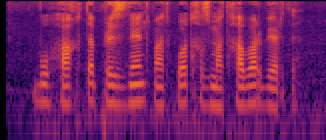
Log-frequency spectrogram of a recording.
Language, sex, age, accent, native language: Uzbek, male, 18-24, Samarqand, Uzbek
